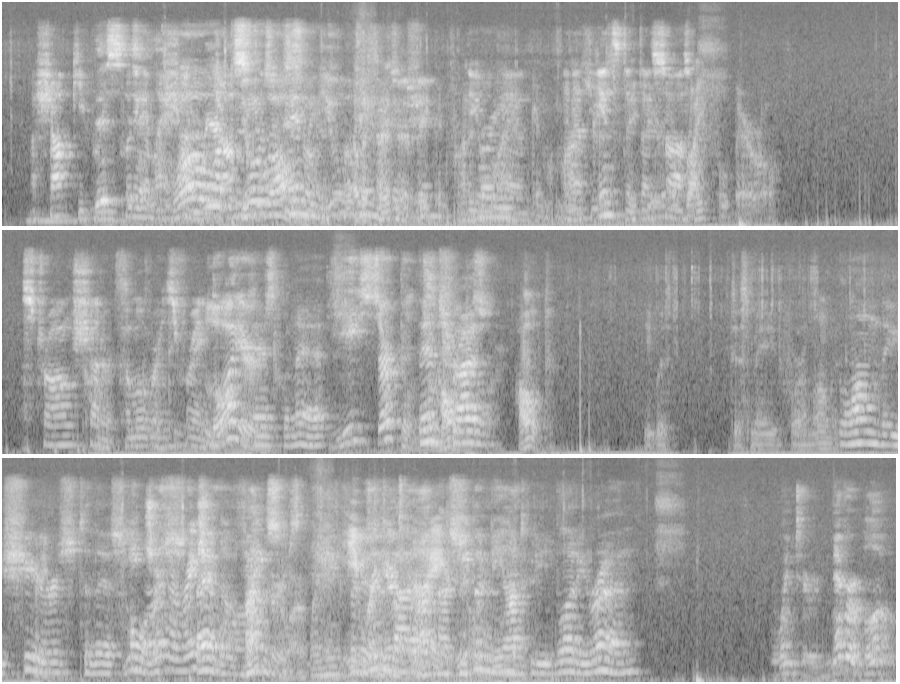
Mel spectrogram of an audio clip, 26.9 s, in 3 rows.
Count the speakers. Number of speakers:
6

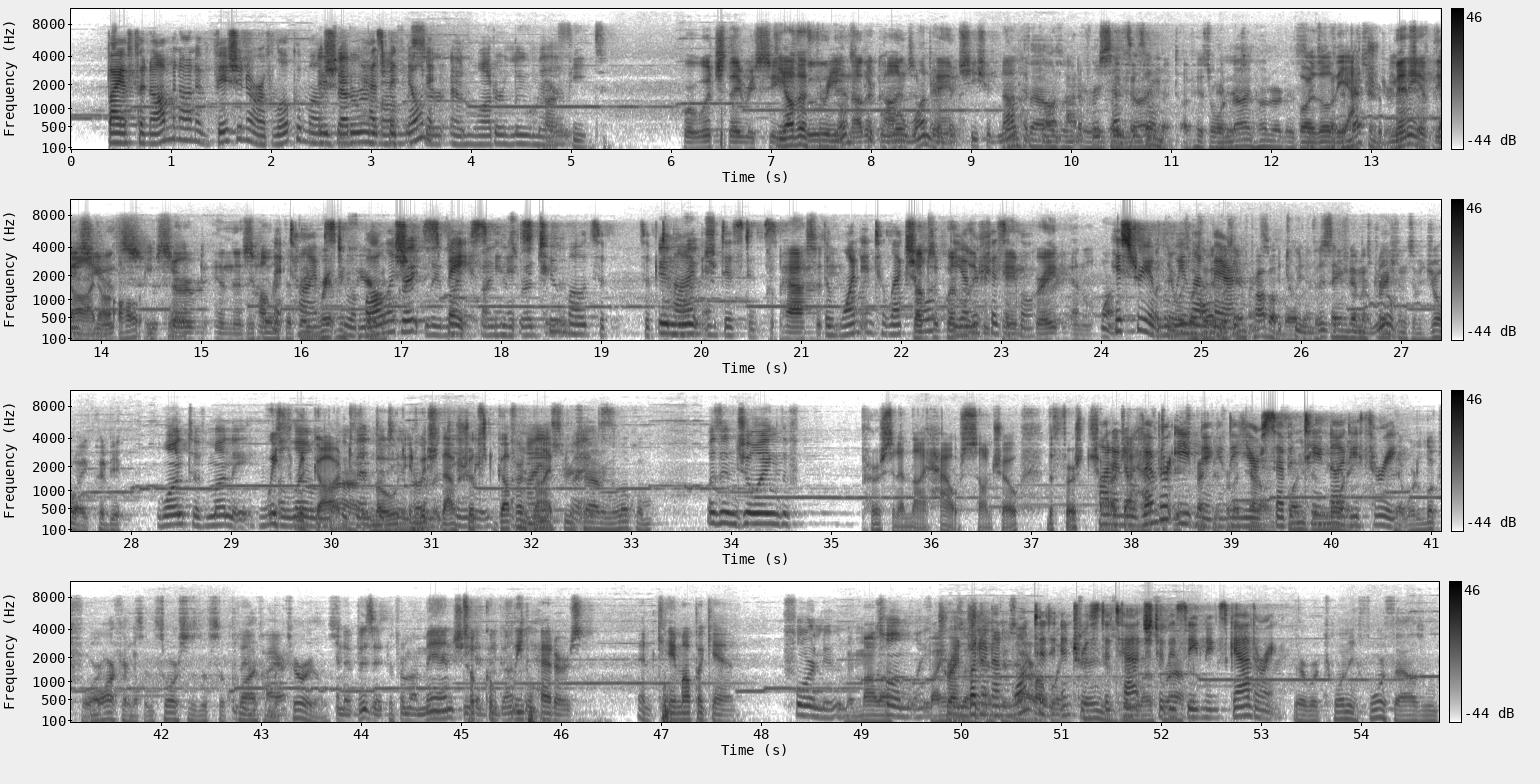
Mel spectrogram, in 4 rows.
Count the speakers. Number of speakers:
8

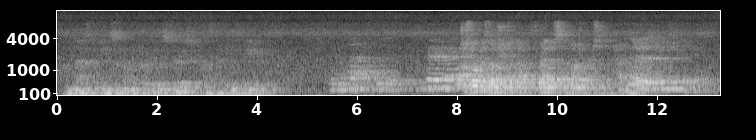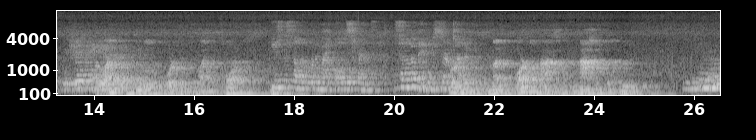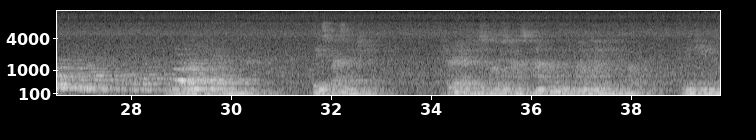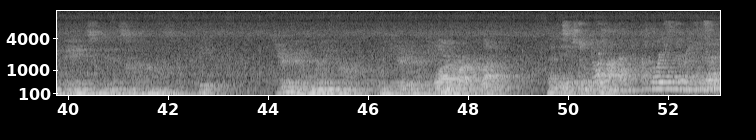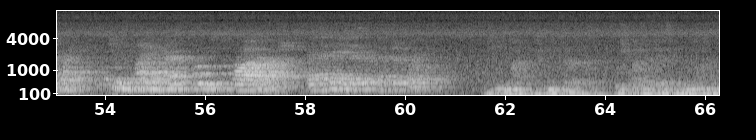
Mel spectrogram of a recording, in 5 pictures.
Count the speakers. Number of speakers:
6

